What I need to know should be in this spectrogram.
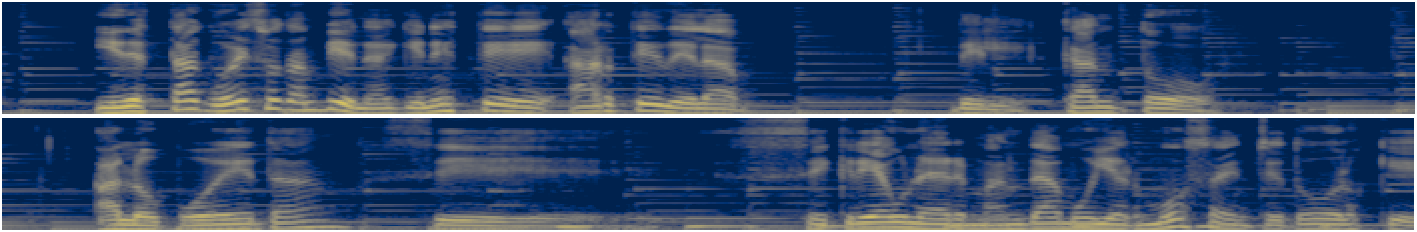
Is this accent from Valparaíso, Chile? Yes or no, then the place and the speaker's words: yes; San Antonio, Valparaíso, Chile; porque me vine hacia el sector del Tabo, la provincia de San Antonio. De hecho, acá nací yo, soy sanantonino. Y bueno, me vine de Santiago hacia acá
